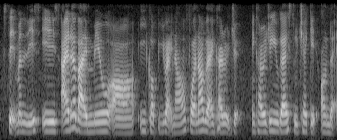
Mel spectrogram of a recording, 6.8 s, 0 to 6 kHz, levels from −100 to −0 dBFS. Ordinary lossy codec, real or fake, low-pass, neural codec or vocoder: none; real; 5.4 kHz; none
